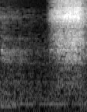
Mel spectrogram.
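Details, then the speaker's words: A brief soft, airy hiss, as if sucking air inward, rising after a quiet start: a mouth imitation of normal vesicular breathing, described as soft, gentle and even, heard fully on inspiration and the first third of expiration. "Визикулярлы тыныс жұмшақ, нәзік біркелкі, дыбысын ішке сорып айтқан, деп"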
